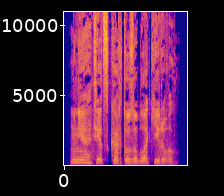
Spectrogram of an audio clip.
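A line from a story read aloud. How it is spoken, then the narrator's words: Sigh. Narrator (Russian): вздохнула Вика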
